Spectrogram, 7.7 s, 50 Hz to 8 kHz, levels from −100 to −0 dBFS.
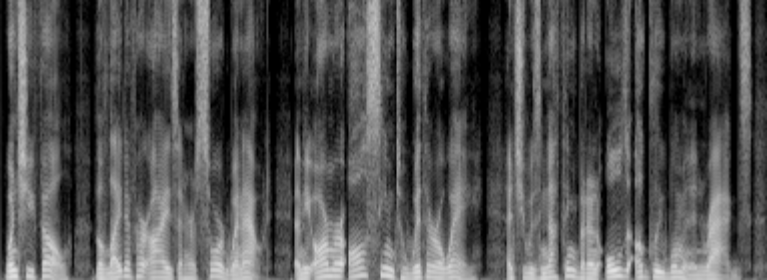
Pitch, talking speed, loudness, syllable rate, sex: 145 Hz, 250 wpm, -20 LUFS, 5.8 syllables/s, male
